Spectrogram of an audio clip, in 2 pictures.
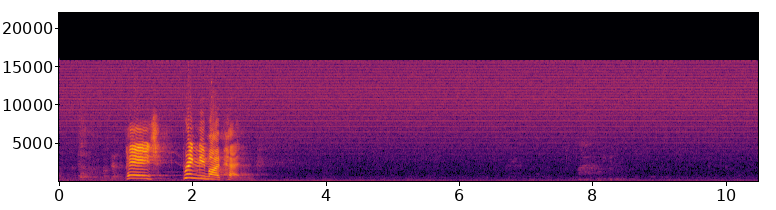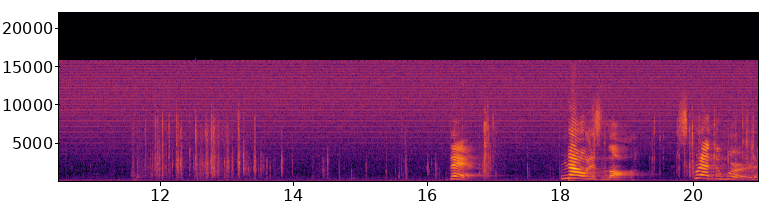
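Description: A young girl speaks out loudly and clearly on a stage, heard from across a hall.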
